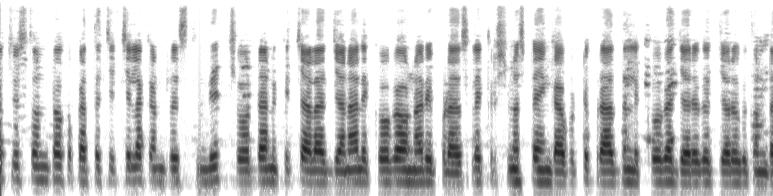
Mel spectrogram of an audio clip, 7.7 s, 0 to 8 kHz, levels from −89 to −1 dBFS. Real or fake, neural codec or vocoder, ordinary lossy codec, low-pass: real; none; none; 7.2 kHz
